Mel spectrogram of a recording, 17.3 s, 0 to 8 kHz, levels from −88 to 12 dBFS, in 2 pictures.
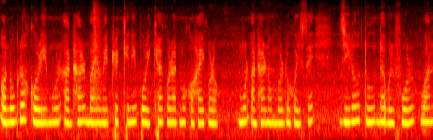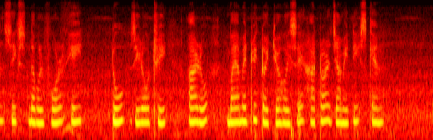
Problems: constant background noise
